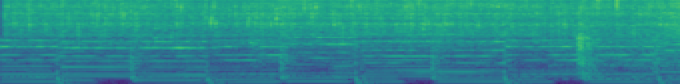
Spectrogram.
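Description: Drained, soaked moong dal fries in a pan of oil with garlic, tomato, salt, turmeric and red chili, giving a steady close sizzle beneath background music.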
